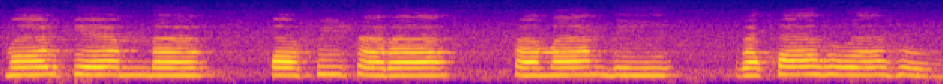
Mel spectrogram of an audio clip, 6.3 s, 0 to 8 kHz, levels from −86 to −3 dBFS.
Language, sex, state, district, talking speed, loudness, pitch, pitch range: Hindi, female, Rajasthan, Jaipur, 95 wpm, -13 LUFS, 230 Hz, 225-240 Hz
